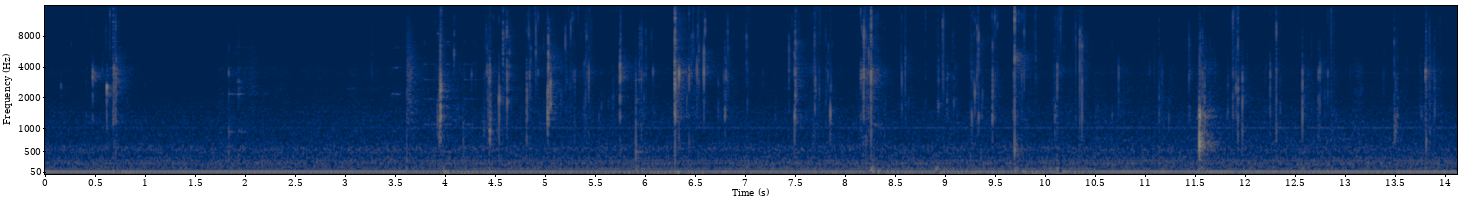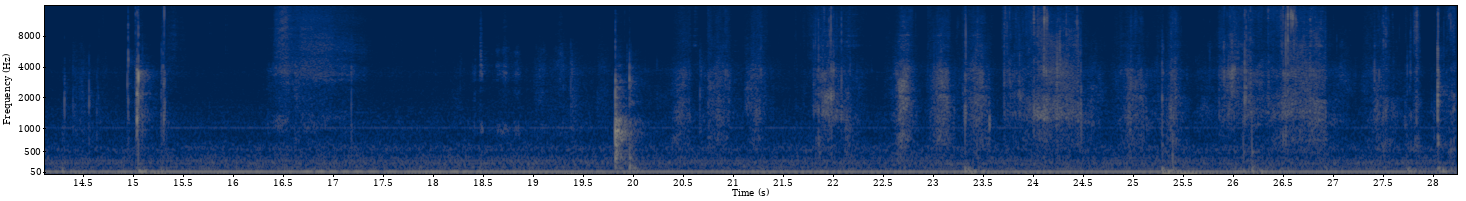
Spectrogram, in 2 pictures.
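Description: Silicone spatula working cream cheese in a glass bowl: irregular soft scrapes and sticky clicks against the glass, busier in the last third, over a steady low hum.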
